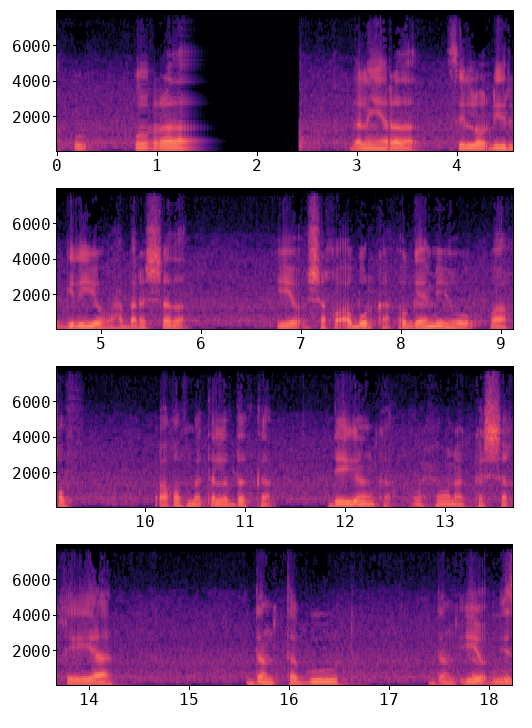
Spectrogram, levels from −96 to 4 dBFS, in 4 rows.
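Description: From 0.84 to 1.22 s the audio breaks up with repeated packet loss, giving a choppy, robotic sound. Four short holes open in quick succession, the longest about 59 ms, and each is patched by stretching the last bit of sound, so nearly half of this stretch is concealment rather than real audio. On a spectrogram the harmonic lines freeze into flat, smeared blocks between gaps; the waveform shows repeated, near-identical cycles where fresh signal should be.

Immediately after, from 1.24 to 2.43 s, comes a long network dropout, with about 1.2 s of audio never played. The receiver first carries the last sound forward as a fading buzz, then gives up, leaving roughly 0.8 s of silence before the stream resumes at "dhalinyarada si loo dhiirrigeliyo". On the spectrogram this looks like a brief smeared tail dissolving into an empty band; the waveform collapses to a flat line, then the speech starts again abruptly.

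From 16.34 s to the end there is a doubled audio track. A second full-band copy of the speech runs about 2 s behind the original and about 5 dB quieter, likely from the same signal being captured again over a slower path. It starts abruptly and carries no room decay, so it sounds like overlapping talk rather than echo. On the spectrogram, patterns from two seconds earlier reappear layered over the current ones, and the waveform suddenly grows denser. Like the rest of the clip, both copies have nothing above 8 kHz, consistent with the G.722 call codec.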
